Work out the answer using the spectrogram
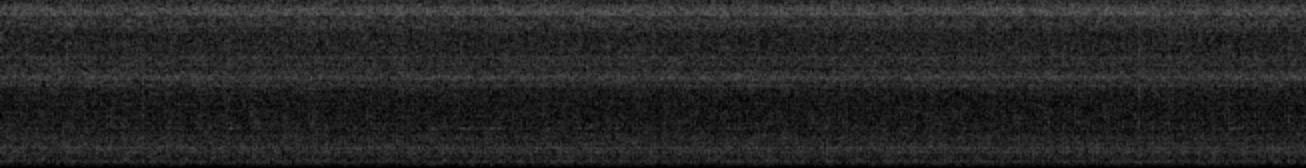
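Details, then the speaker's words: Model steam railway locomotive running: steady, even steam hiss and smooth continuous exhaust drawing the fire, no knocks or uneven beats; dry steam, running sweetly. "now the engine's running the exhaust blasting of the chimney is drawing the fire through the tubes so the steam to the cylinders looks very dry now"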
